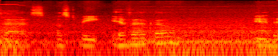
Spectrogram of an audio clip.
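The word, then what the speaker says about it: Iveco: So, this truck is the Aeco, which I used to pronounce, but apparently I was told last week that it's uh supposed to be ICO and it's Italian.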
